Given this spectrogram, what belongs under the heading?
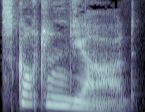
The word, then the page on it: scotland yard: British English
